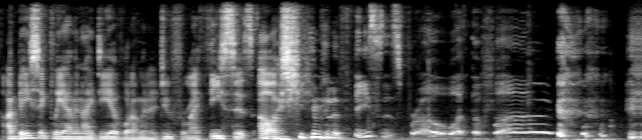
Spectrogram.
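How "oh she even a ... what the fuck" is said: real laughter pushing the voice very high; incredulous laughing. Real, not acted. Streamer reacting to the thesis text, incredulous laughing. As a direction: squeal it through helpless laughter. Cracks up over the thesis message.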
